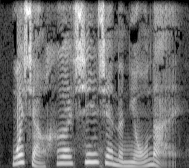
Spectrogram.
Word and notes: 牛奶: niúnǎi

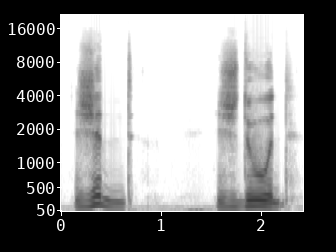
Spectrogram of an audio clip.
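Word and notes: جدّ (جدود): Syrian Arabic

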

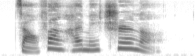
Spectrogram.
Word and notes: 早饭: zǎofàn

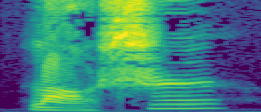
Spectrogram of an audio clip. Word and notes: 老师: lǎoshī

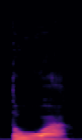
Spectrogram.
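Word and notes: ตัว: Thai

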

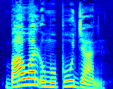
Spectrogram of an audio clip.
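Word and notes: diyan: Filipino

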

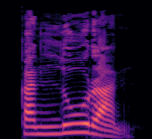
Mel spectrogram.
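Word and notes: kanluran: Filipino

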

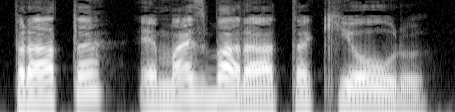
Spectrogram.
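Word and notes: barato: Brazilian Portuguese

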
